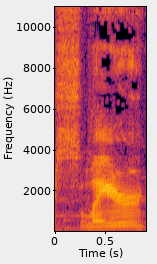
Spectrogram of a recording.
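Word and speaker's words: Sleigh'r: and some of their Slayer. It's like, not spelled like Slayer, but it's like a Christmas sleigh. R.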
